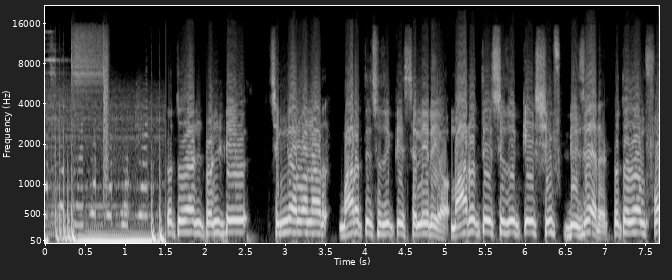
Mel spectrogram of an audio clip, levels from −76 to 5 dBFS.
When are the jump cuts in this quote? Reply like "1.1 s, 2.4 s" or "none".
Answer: 1.4 s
